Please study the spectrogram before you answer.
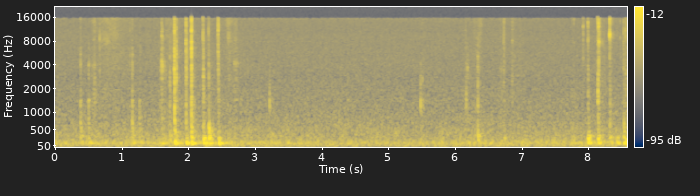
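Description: Both hands type on a grey laptop keyboard with black plastic keys, using long nails and fingertips. Soft, dry plastic taps with a low thud and bright clicky edges come in uneven bursts, loudest around two seconds and again at the end, with a quieter stretch of light tapping in between. Each tap dies away almost instantly.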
